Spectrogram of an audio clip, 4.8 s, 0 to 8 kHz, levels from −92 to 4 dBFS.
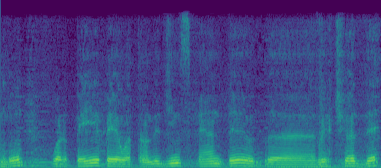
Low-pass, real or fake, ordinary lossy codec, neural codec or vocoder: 7.2 kHz; fake; AAC, 48 kbps; codec, 16 kHz, 0.4 kbps, LongCat-Audio-Codec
